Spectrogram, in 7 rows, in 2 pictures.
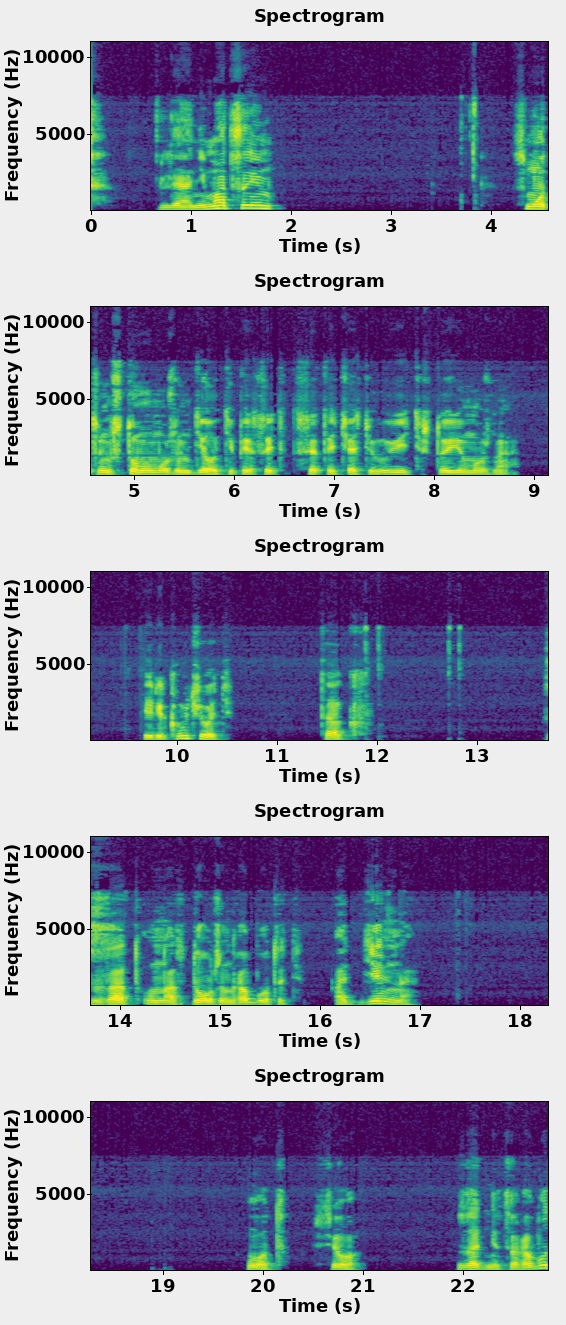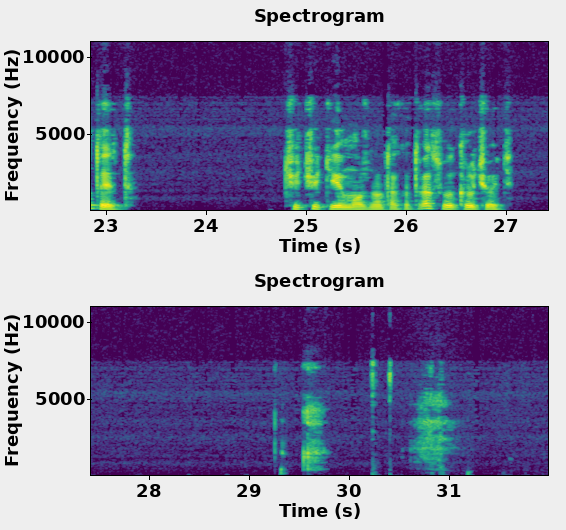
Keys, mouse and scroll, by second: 3.5 click, 5.7 g, 11.8 click, 13.9 click, 14.4 r, 17.3 click, 18.8 r.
